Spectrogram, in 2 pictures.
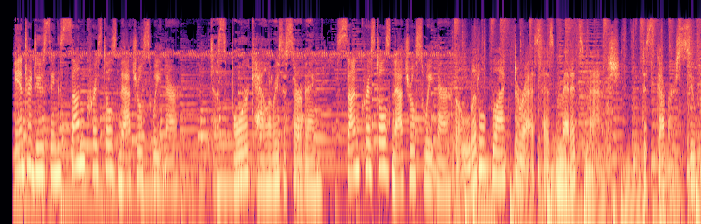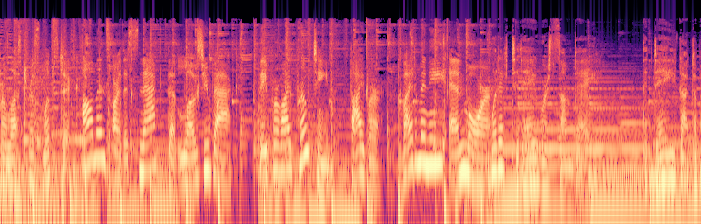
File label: commercial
